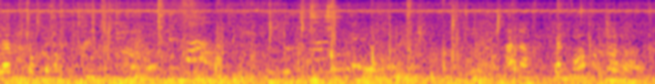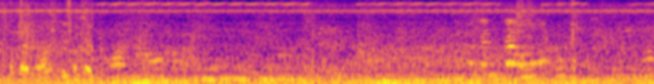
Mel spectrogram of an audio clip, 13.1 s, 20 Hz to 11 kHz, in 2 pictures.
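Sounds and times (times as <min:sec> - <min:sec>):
footsteps: 0:00.0 - 0:08.8.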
